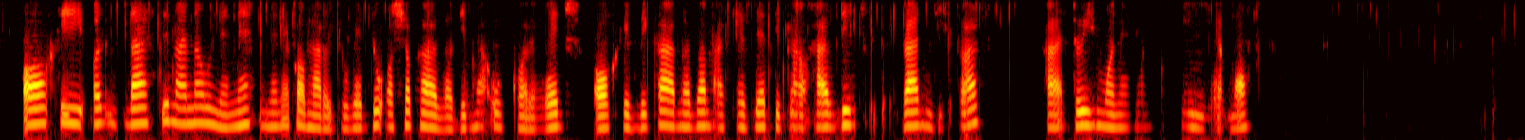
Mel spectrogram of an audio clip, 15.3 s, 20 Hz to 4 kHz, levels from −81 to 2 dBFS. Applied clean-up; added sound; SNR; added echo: neural separator model SepFormer WHAMR!.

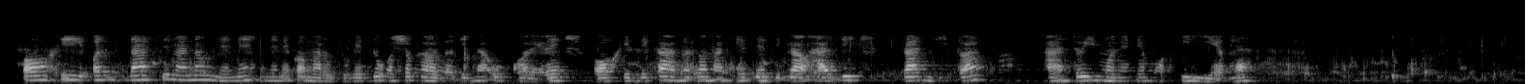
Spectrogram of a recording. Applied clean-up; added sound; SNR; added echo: neural separator model SepFormer DNS4.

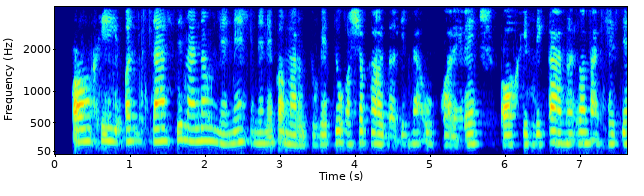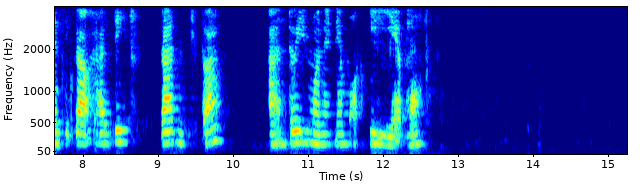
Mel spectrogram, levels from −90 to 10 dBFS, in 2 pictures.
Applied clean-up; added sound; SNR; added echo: neural mask model DeepFilterNet 3.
